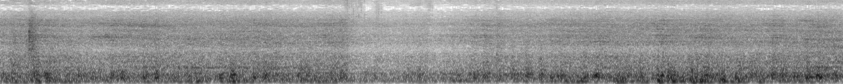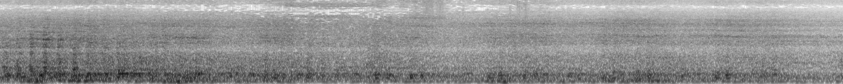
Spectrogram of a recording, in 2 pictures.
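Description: JR Freight container train's flatcars passing at speed: steady rumble and clatter of the wagon wheels on the rails, easing off near the end as the last wagon goes by.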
